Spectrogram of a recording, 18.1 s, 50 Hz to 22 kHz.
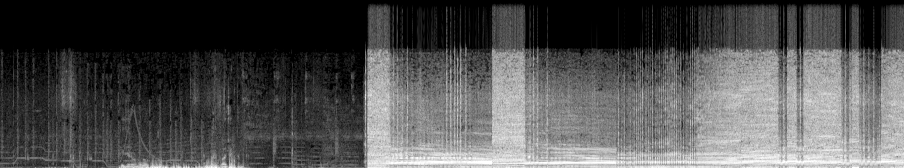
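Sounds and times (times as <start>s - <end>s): scooter engine revving: 7.2s - 18.0s.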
